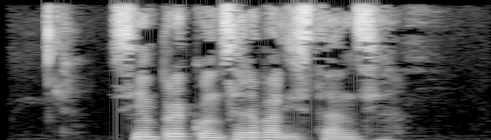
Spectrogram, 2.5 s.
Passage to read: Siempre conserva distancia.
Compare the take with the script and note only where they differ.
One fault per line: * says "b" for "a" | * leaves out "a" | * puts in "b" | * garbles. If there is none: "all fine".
all fine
